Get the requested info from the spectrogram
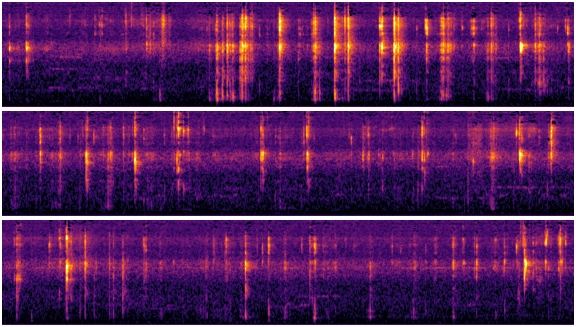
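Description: Slate pencil being bitten and chewed close to the microphone: sharp, gritty crunches. A fast run of crunches comes a few seconds in, then slower crunches scattered apart.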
